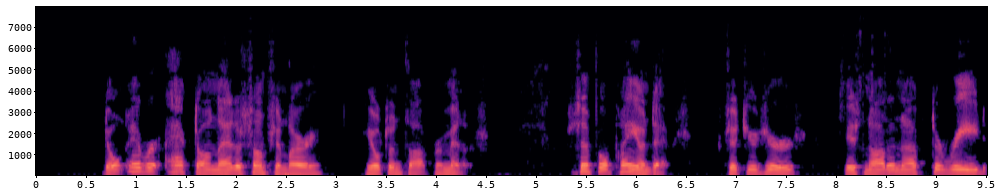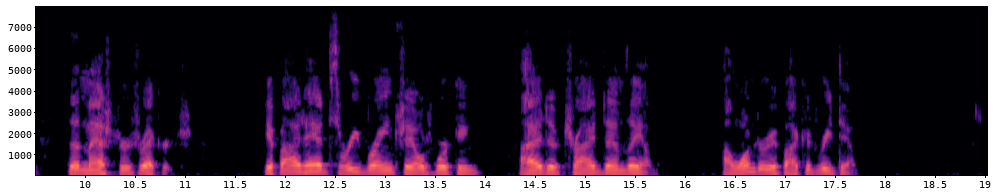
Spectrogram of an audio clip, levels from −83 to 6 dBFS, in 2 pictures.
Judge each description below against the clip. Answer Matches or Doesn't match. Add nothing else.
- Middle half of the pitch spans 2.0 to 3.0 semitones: Matches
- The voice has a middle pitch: Matches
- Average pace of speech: Doesn't match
